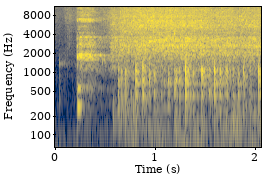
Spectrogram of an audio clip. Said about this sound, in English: I got my hookah. See, I hear them bubbles in the background. That's me.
